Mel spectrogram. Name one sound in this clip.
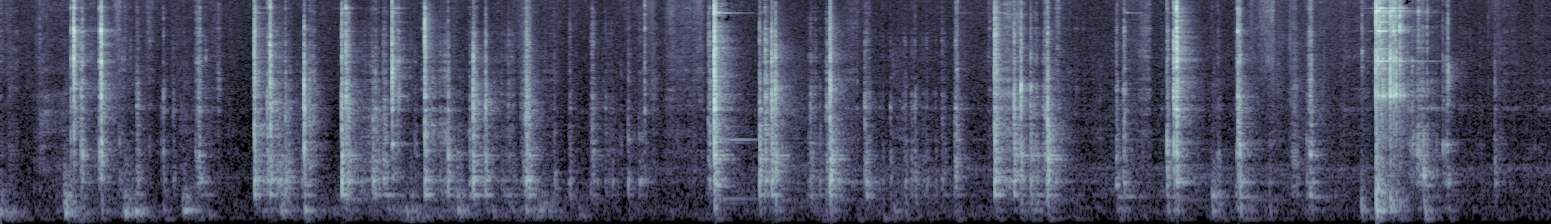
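A metal wrench clinks against metal fittings.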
